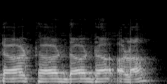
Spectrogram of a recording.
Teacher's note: हम अपने जीभ को ऊपर की ओर मोड़ते हैं, हल्का सा हमारा जीभ ऊपर की ओर फोल्ड होता है, तो ये होता है मूर्धा।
